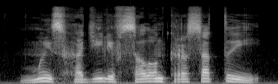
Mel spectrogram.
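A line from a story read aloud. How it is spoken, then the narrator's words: Through gritted teeth. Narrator (Russian): цедя сквозь зубы каждое слово, ответил Череп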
